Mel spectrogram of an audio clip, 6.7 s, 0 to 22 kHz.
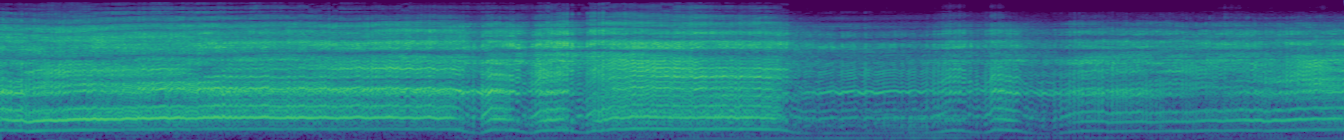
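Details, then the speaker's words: HPI Savage GT6 nitro RC engine, new and running in: high even buzz holds steady, dips cleanly on throttle blips and recovers without stumbling; normal running. "sounded really good. I say that was lovely."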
